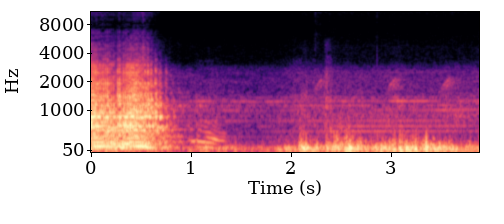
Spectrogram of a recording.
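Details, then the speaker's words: Panasonic water pump after replacing the faulty capacitor (about 8 µF) that had stopped it spinning: now running with a rough, uneven low roar under a steady motor hum from a worn, loose bearing needing repair. "Sekarang yang bunyi kasar ni. >> Hmm. >> Ni dah bearing dah goncang."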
